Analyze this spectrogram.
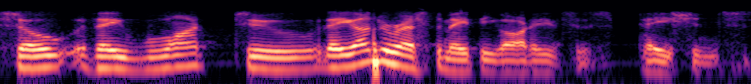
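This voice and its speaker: Using an unremarkable speaking voice, a man talks at a fairly slow pace with lively intonation. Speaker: game show announcer and host, voice actor. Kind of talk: casual interview answers, conversational.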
